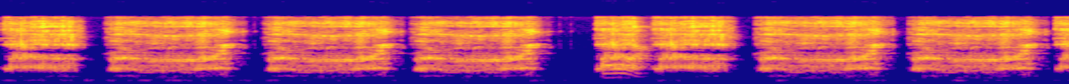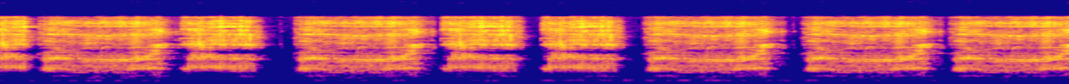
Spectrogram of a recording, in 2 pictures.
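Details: Wild boar giving harsh, raspy squeals in long bursts of about one second. Short gaps separate the bursts. The squealing runs almost nonstop, with no other sounds heard.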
